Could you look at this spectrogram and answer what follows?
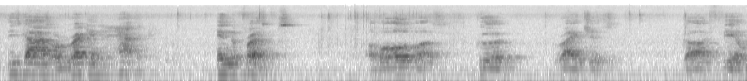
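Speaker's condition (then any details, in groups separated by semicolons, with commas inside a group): No condition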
